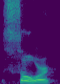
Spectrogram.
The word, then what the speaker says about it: sword: One is instead of saying sword, SWRD, they call it a sword when the W is silent.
